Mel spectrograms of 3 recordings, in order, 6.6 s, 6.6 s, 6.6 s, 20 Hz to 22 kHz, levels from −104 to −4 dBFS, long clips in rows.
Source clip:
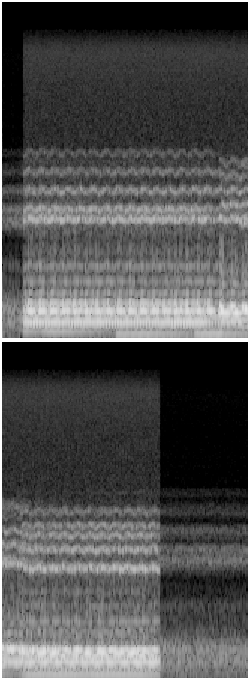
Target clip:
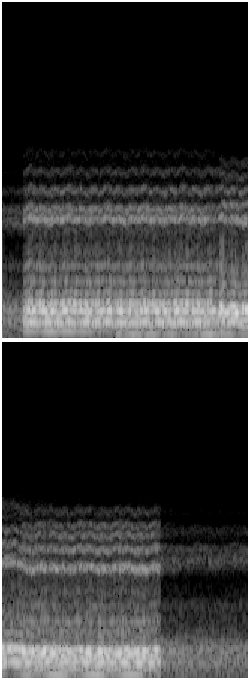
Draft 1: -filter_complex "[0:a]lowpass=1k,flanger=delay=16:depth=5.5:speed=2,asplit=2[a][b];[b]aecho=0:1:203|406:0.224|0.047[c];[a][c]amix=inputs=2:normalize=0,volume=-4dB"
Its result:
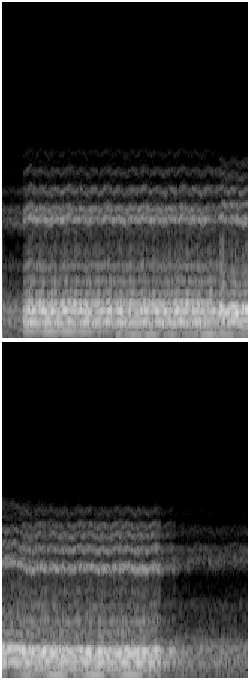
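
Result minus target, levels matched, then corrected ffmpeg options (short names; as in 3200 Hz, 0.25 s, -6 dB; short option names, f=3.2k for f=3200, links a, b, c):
echo-to-direct +12 dB
-filter_complex "[0:a]lowpass=1k,flanger=delay=16:depth=5.5:speed=2,asplit=2[a][b];[b]aecho=0:1:203|406:0.0562|0.0118[c];[a][c]amix=inputs=2:normalize=0,volume=-4dB"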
